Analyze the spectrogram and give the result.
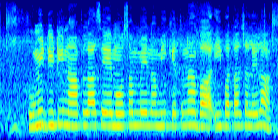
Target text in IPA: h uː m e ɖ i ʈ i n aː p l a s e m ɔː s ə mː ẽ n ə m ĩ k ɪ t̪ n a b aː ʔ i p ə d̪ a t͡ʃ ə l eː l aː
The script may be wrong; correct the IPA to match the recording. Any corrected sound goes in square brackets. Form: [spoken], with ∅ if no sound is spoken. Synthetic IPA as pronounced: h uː m [i] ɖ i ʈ i n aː p l a s e m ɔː s ə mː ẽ n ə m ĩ k ɪ t̪ n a b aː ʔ i p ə [t̪] a t͡ʃ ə l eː l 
